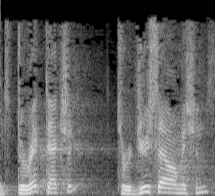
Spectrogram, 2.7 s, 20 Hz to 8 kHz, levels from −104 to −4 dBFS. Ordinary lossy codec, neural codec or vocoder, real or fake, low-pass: MP3, 32 kbps; none; real; 7.2 kHz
